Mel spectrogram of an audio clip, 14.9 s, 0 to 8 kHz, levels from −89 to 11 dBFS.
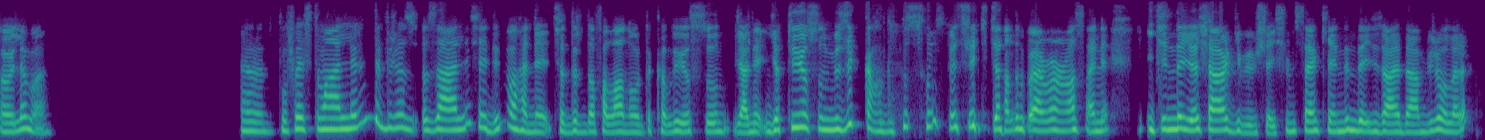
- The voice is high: Yes, high, 210 Hz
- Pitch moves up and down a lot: No, average, 4.2 semitones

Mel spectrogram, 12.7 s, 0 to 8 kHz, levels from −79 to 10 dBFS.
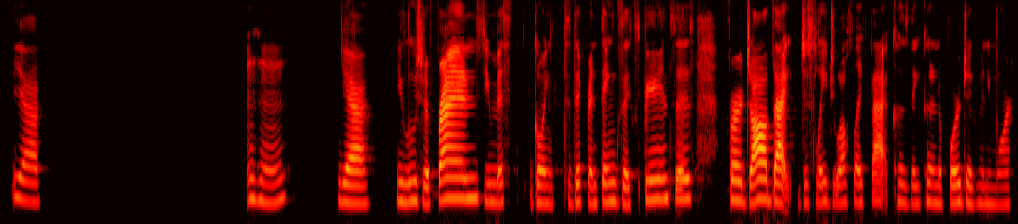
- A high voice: Yes, high, 205 Hz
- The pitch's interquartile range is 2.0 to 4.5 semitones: Yes, narrow, 2.5 semitones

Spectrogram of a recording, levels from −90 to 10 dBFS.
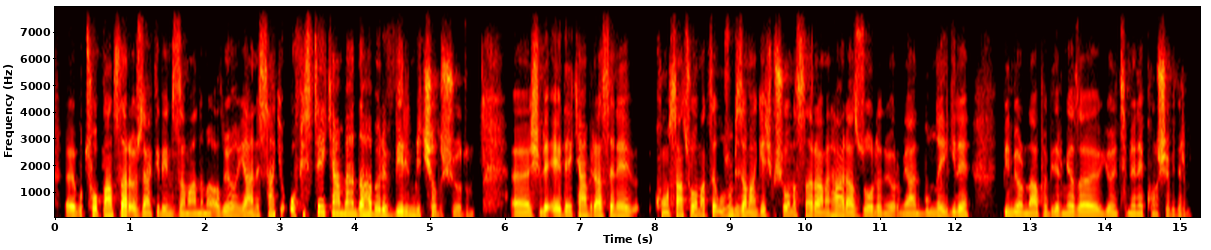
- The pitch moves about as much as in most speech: No, wide, 7.4 semitones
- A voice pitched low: Yes, low, 130 Hz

